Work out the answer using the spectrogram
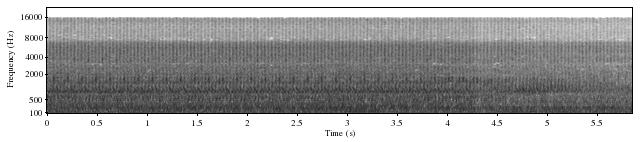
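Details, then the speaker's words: Jeep Compass diesel idling after alternator pulley replacement, heard in the engine compartment: steady even idle with constant hum, no chirp, squeal or rattle from the belt drive; earlier grinding gone, engine bay silent. "जो हमारा बाहर का आवाज आ रहा था engine का व हमारा क्लियर हो गया है यहां पर इंजन कंपार्टमेंट में कोई आवाज नहीं है एकदम गाड़ी हमारी साइलेंट हो गई है"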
